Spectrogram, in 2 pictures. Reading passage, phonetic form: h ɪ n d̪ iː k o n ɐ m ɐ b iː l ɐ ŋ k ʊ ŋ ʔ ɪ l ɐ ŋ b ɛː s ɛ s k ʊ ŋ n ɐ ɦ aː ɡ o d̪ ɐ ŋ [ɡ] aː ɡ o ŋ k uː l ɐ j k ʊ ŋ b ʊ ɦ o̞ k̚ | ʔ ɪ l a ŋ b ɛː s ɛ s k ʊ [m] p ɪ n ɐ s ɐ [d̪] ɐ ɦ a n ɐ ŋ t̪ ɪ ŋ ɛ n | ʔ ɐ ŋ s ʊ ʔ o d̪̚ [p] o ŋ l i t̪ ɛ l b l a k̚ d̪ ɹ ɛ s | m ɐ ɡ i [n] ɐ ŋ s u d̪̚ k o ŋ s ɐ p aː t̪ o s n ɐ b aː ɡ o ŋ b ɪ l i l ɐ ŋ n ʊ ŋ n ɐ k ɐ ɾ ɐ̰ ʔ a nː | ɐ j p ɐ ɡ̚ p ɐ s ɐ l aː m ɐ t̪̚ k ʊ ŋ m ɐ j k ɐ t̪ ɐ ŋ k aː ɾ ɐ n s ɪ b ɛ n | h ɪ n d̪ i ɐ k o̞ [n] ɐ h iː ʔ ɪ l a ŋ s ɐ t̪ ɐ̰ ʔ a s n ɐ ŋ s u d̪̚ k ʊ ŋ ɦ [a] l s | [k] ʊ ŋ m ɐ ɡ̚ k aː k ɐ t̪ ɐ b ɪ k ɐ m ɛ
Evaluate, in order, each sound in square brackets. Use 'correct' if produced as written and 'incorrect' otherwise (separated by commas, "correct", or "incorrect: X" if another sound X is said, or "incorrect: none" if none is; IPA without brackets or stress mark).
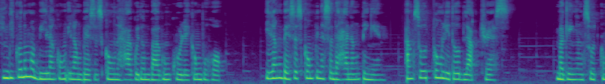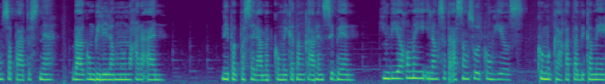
incorrect: b, incorrect: ŋ, correct, incorrect: k, incorrect: ŋ, incorrect: m, incorrect: i, correct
